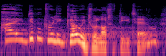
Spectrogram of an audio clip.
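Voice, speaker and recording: A man's voice: very high-pitched, huge pitch swings, a little fast, vocal fry, mellow, husky, full character voice. An actor playing a bumbling, apologetic Englishman in a period radio drama, with an English accent and a hesitant, flustered, polite way of talking. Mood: sheepish. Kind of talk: 1920s-set radio drama acting. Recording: reverberant hall-like space.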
